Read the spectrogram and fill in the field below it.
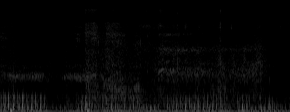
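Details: A lynx named Diva, unusually calm indoors, shredding a paper towel while purring: a steady low pulsed rumble runs throughout, with faint rustling and soft background hum.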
